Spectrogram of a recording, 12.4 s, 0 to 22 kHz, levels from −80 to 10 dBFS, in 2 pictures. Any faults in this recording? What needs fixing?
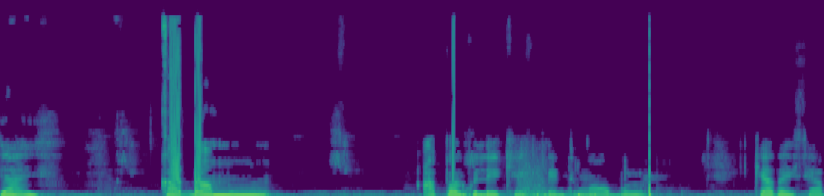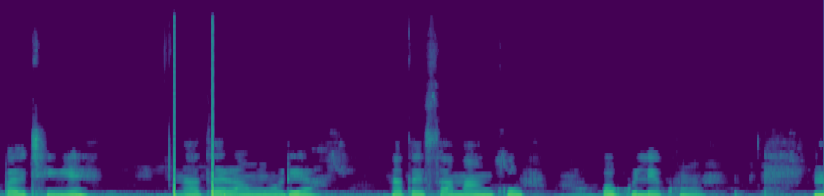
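There's integer overflow on the speech's loudest peaks: 1.28–1.50 s (pushed about 2 dB past full scale), 3.40 s before "lkulie keek lentim", 4.87 s after it, and 7.49–7.78 s before "lamuria neatai sanankur". The samples wrap to the opposite sign instead of stopping at the limit, so you hear hard cracks. The fix is to use saturating arithmetic, or to clamp after gain and summing, so overs clip rather than wrap.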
